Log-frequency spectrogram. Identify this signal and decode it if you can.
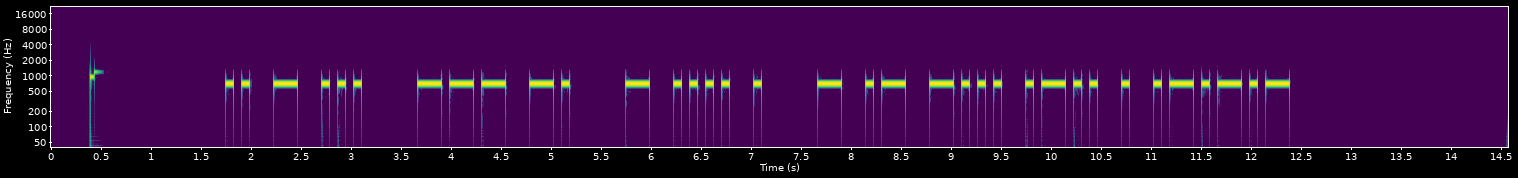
Morse code, heard as a keyed tone, about 15 wpm, 700 Hz. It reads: ITS ON THE TABLE.
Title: Sentences from Top 1000 Words - Review Part 2 - 15wpm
